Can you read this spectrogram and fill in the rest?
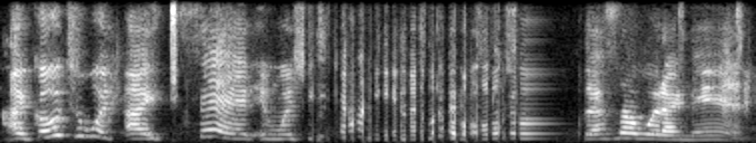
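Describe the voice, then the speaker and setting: A woman's voice: high voice, animated, moderate pace, over loud music, rough recording. A woman hosting a craft show over a video call, bubbly and teasing, often breaking into laughter. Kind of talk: casual group chat.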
